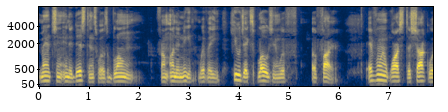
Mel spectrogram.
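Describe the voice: Someone does plain reading aloud with a quiet background.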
